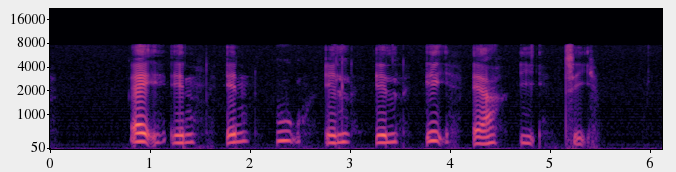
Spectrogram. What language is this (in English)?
Danish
